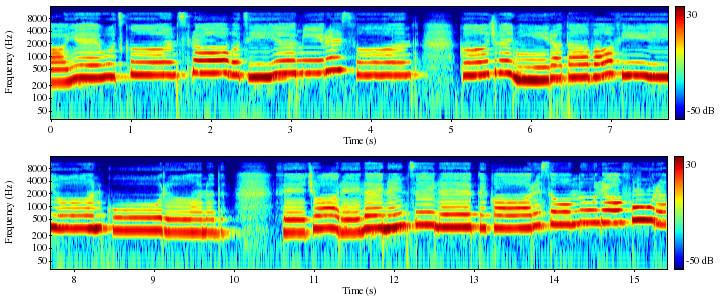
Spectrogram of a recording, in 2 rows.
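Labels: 0.0s A woman sings indoors with a bright voice and slight reverb. 15.4s

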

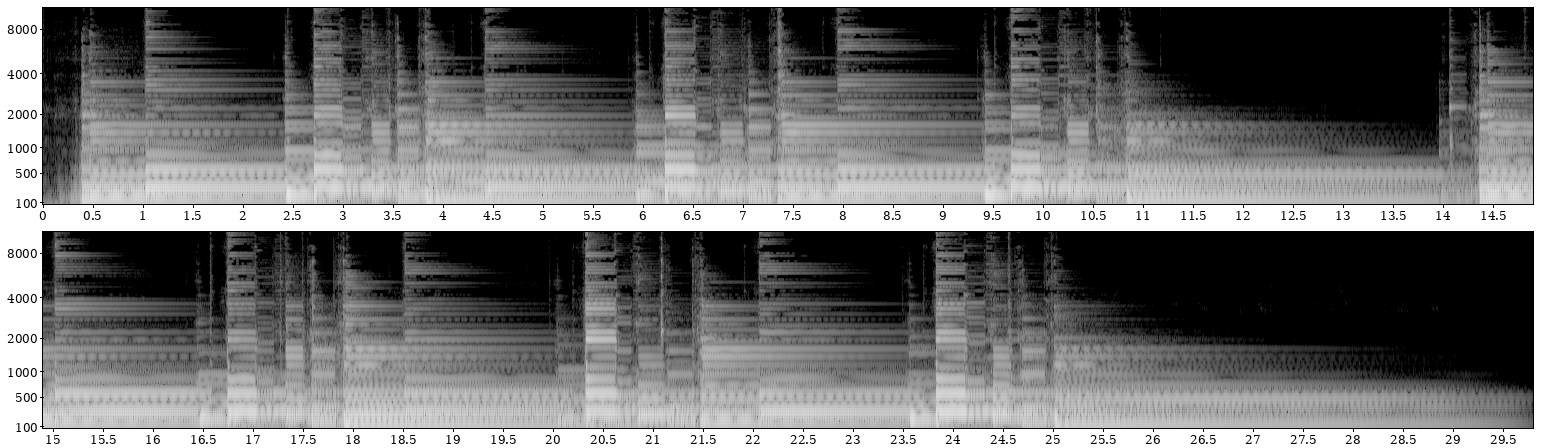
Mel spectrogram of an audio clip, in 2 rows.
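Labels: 0.0s A melodic, melancholic acoustic guitar tune is played indoors. 29.5s

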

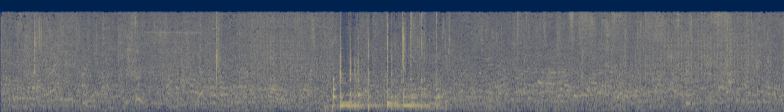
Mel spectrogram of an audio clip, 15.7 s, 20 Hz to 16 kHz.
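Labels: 0.0s Many people are talking indistinctly in a street market. 15.7s
0.6s Footsteps on a street. 0.8s
4.6s A sewing machine is running in a street market. 6.1s
6.6s African percussion instruments are playing. 8.9s
12.8s A sewing machine is running in a street market. 15.3s

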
